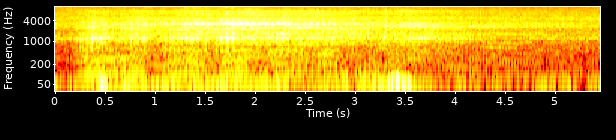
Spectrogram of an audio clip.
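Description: Motorcycle engine revving, its pitch rising and falling for about four seconds before dropping away, with a low thump about three and a half seconds in.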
